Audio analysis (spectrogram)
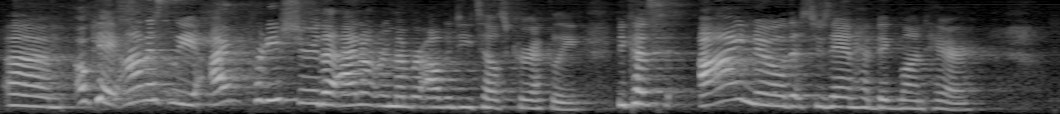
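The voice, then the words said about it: Michigan accent. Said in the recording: “I have a Michigan accent. It's not that pretty.”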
